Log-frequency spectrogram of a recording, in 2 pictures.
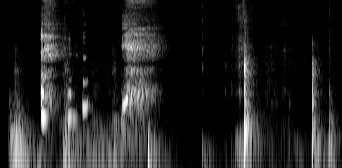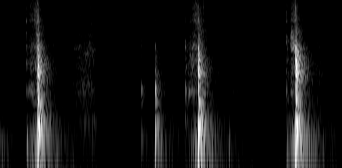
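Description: A knife chops potatoes into large pieces on a board: a quick cluster of cuts, then a string of sharp, irregular chops with short pauses, all fairly faint.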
